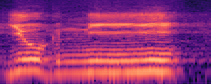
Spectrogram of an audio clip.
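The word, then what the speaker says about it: يغني: Ya-nya dibuang. Padahal asalnya bisa dibaca begini. Yugni. Tapi karena ada in, ya-nya dibuang. Jadi yugni, cepat. Ada ya, bacanya panjang. Yugni. Tidak ada ya, baca cepat. Yugni.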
